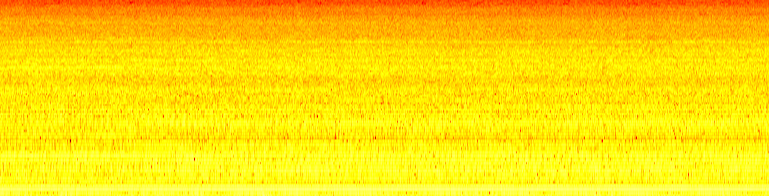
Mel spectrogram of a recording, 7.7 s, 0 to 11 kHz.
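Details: 2016 Mercedes-Benz S550 W222 V8 after ignition coil and spark plug service: steady, even idle with constant low hum, no misses, knocks or ticks; engine running smoothly, normal idle.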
